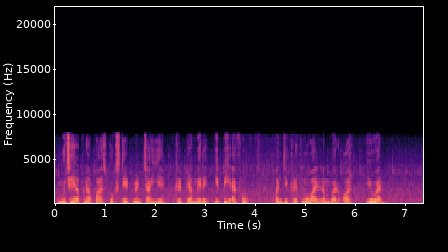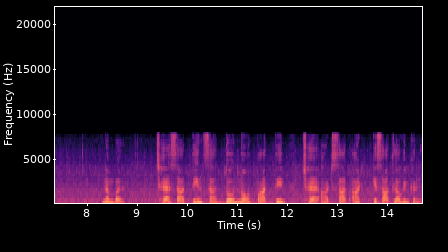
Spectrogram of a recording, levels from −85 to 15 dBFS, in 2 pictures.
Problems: constant background noise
